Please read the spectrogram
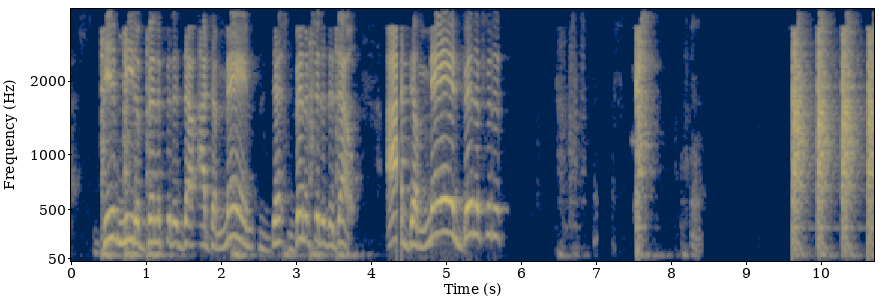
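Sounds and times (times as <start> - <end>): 
wooden gavel banging: 0.4 - 3.8, 9.6 - 10.6
speech: 0.4 - 5.9.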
